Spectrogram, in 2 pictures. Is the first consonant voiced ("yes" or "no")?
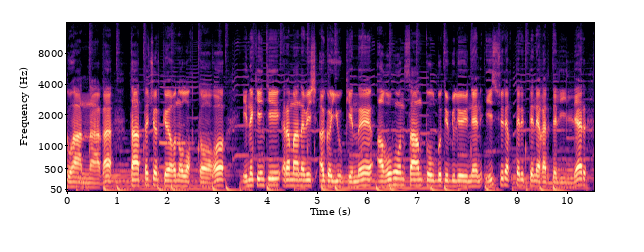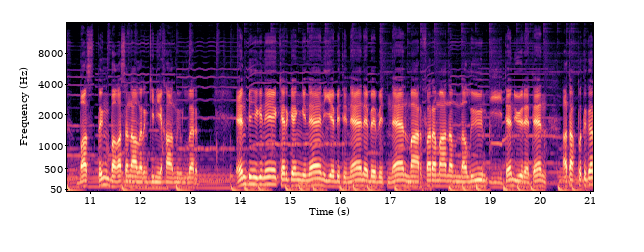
no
